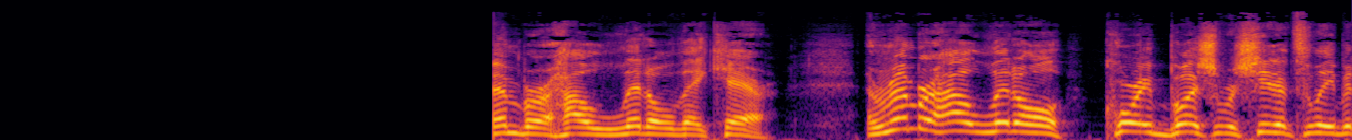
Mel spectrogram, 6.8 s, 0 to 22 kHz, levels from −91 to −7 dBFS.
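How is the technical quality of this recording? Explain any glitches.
The recording opens with an audio dropout to silence. From the very start to 2.47 s there is nothing at all. It is plain silence, with no room tone or hiss. The speech then begins abruptly with "how little they care", already mid-flow. The gap was already under way when the clip starts. The likely cause is a lost input, such as a disconnected device, a failed link or a mute, while the recorder kept writing silence. Anything spoken during that stretch is gone.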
